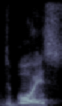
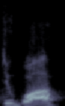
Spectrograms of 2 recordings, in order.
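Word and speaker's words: Du Bois: tell you that uh web Deo pronounced Deo not duah something that was very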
